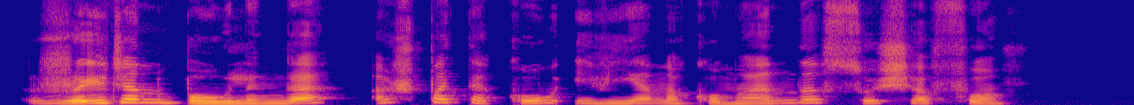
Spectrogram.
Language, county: Lithuanian, Panevėžys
